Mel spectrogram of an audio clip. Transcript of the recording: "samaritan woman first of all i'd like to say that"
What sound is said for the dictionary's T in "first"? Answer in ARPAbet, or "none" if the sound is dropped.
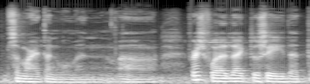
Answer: T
